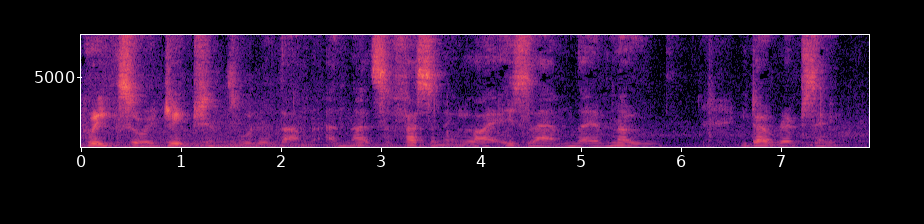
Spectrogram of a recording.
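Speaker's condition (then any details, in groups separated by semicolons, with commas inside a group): Brain injury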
